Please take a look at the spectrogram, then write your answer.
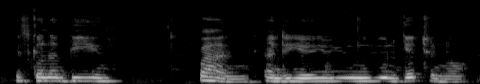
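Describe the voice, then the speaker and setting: Speaking with a South African accent, a man uses a fairly high voice with a dark, mellow tone and fairly even intonation. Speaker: live streamer. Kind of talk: casual live stream chat. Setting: live stream at work. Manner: halting, many fillers and repetitions.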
